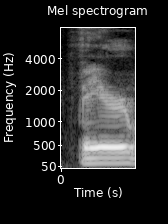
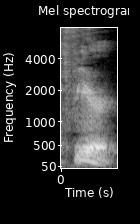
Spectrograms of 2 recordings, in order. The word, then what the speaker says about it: Feyr: Fair, which... pronounced fear. – Yeah. – Spelled F-E-Y-R, but pronounced fear.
